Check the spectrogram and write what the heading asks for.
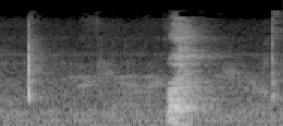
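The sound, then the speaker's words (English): The speaker's dog gives a single sharp bark near the middle, with a couple of faint, brief yips before and after against quiet background noise. “He doesn't ever stop.”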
